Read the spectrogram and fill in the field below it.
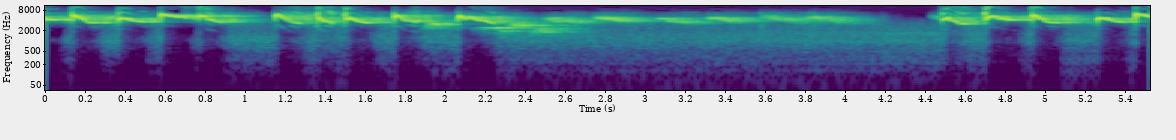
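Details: High, sharp twittering notes from a songbird kept for training, recorded 18 May 2020; fast clipped phrases slide into a softer warbling passage, then the loud chatter returns.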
